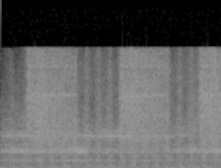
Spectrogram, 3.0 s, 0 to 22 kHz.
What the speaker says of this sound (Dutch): komt er een trein met 150 voorbij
